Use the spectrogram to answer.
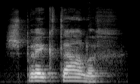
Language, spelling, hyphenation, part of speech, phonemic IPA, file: Dutch, spreektalig, spreek‧ta‧lig, adjective, /spreːk.taː.ləx/, Nl-spreektalig.ogg
- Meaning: vernacular, colloquial, pertaining to spoken language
